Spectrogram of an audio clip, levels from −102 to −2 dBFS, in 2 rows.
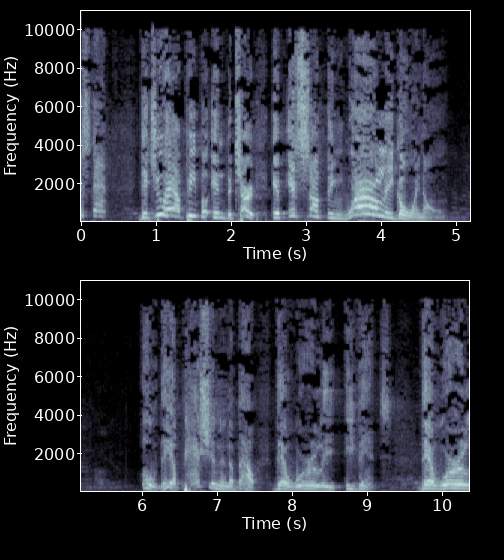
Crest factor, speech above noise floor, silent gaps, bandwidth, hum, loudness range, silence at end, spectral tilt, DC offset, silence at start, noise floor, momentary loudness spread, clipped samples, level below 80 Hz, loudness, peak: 16 dB; 43 dB; none; 11 kHz; none; 7 LU; 0 s; -3.5 dB/octave; under 0.1%; 0 s; -69 dBFS; 13 LU; under 0.1%; -48 dBFS; -26 LUFS; -10 dBFS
